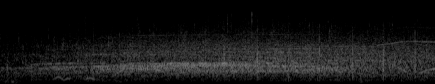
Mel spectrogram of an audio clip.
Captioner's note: audience cheers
